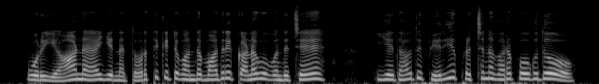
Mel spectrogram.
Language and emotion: Tamil, fearful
